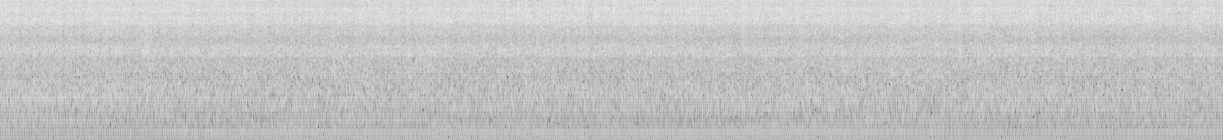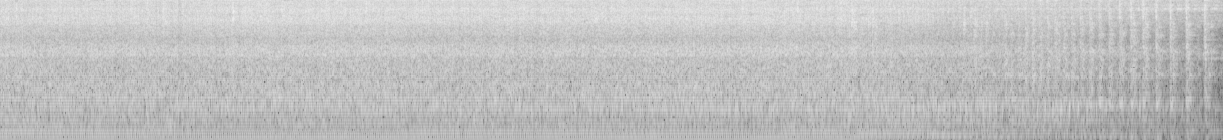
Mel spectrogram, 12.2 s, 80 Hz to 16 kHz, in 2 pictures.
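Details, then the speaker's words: 1980s Lawn-Boy two-stroke mower after service, carburetor screw set, choke off, about 3480 rpm at full throttle: a steady, even high-speed drone with no misfire or hunting, then a clean wind-down. It runs well and needs no carburetor adjustment. "I don't think we need to adjust that carburetor it doesn't seem to need anything it's running really good"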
